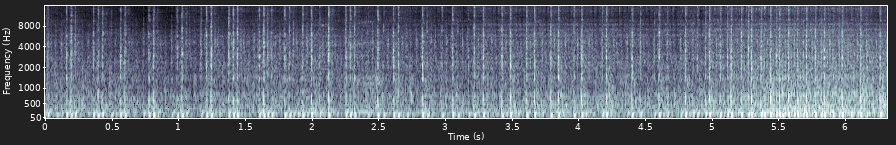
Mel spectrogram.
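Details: New Saito FG-60R3 3-cylinder radial in a Legend Hobby T-28 Trojan RC plane, first ground run, break-in deliberately run super rich for lubrication: lumpy burbling popping at fairly low speed, picking up toward the end; normal.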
